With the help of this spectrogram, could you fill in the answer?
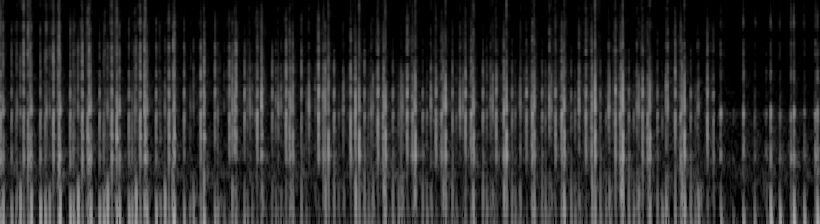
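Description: An empty, small hollow white plastic cup is held in both hands while fingertips tap and scratch its sides. The result is a dense, irregular stream of quick, dull, low-heavy taps with short clicky attacks and almost no ring, mixed with faint scratchy rustling.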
